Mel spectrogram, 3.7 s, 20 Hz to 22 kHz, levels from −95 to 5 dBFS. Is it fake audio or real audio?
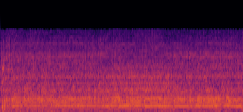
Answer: fake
